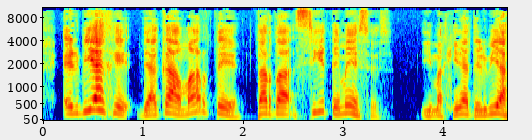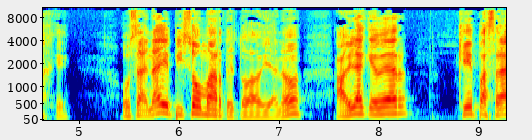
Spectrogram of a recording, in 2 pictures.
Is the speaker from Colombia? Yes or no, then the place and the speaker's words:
no; Argentina; ¿Somos o no somos argentinos?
